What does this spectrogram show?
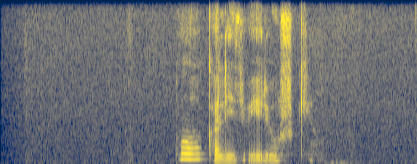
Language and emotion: Russian, sad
